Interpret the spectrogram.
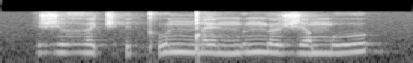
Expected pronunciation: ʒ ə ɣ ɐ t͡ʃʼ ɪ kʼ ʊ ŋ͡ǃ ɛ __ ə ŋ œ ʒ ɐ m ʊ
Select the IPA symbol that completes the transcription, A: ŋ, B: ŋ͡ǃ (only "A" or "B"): A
